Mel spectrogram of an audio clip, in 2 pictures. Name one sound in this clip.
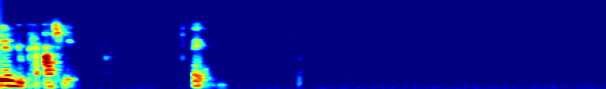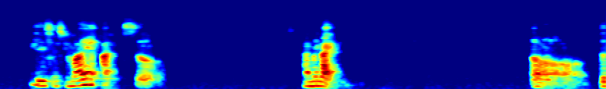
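A young woman speaks calmly through a microphone, in short phrases with pauses.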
